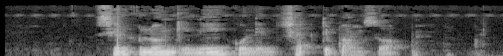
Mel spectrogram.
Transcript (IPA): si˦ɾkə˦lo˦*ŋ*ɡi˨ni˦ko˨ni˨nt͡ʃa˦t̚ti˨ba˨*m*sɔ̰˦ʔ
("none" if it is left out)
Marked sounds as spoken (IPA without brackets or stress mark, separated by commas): ŋ, ŋ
